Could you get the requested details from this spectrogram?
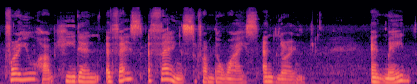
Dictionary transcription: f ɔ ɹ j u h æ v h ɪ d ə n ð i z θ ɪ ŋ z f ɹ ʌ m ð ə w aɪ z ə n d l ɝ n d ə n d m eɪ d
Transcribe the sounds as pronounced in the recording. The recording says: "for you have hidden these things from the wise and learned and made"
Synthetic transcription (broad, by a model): f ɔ ɹ j u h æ b h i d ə n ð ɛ s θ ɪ ŋ s f ɹ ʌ m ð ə w aɪ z ə n d l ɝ n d ə n d m eɪ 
